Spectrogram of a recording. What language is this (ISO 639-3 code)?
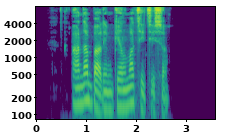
kat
